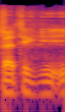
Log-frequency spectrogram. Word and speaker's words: Lopetegui: I'm not sure how much Julen Lopetegui, whose name I still can't really pronounce. – Lopetegui, yeah.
